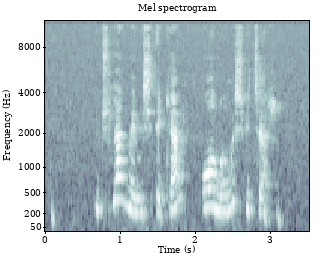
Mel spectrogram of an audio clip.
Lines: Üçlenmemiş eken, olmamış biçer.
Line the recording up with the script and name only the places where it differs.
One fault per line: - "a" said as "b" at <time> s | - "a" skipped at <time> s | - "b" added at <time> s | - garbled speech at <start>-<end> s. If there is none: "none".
none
